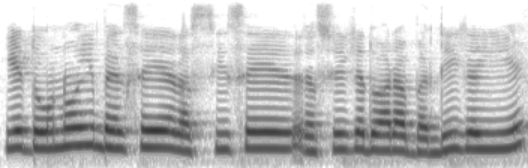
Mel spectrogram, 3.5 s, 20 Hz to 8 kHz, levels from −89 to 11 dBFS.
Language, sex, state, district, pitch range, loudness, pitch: Hindi, female, Chhattisgarh, Sarguja, 250-275 Hz, -20 LUFS, 260 Hz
